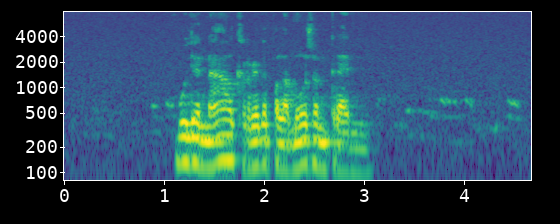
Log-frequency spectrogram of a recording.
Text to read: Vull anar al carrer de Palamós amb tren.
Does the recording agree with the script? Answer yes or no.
yes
